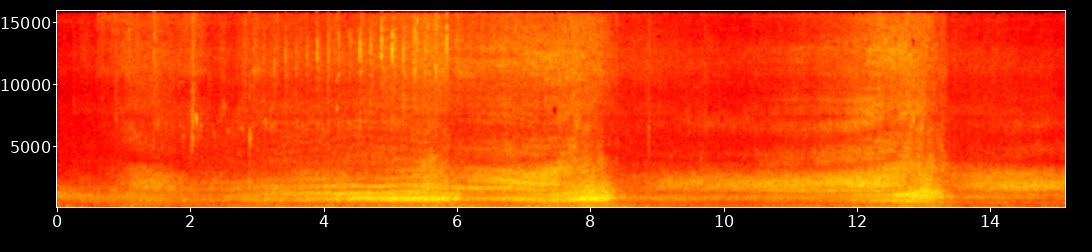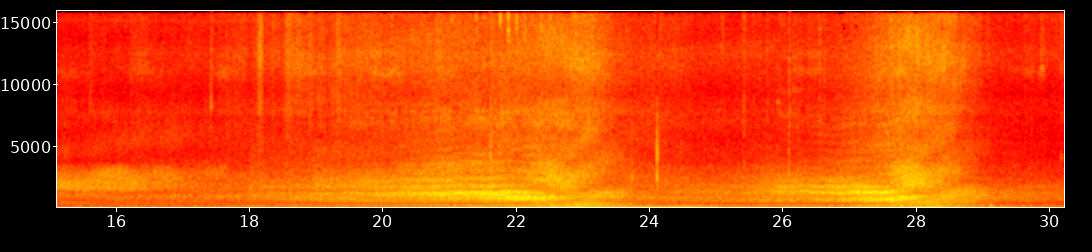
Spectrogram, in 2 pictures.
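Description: Road traffic: cars passing one after another, each swelling and fading away, about five pass-bys, with a steadier low engine hum during the second half.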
